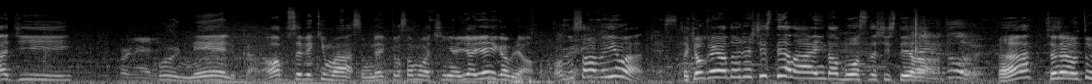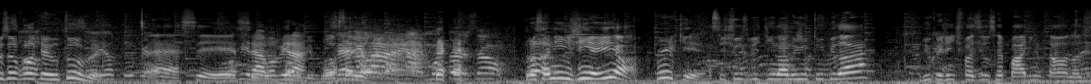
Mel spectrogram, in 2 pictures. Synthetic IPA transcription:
lad͡ʒɪ | koɾnɛkoɾnɛʎʊka̰ɾɐ̰ɔvosevekɪmasɐmunɛkɪt̪ɾosɐmɔt͡ʃĩɲɐiɔiaiɡabɾiɛ̰wõnɐ̃w̃sawvaimɐ̃nʊ | sakiɛwɡɐ̃ɲad̪oɾd͡ʒaʃist̪elaĩd̪ɐbosɐd̪ɐʃist̪elaut̪ub | ɐ̃senɐ̃w̃ɛjut̪ubeɾs̬enɐ̃falokɪɛut̪ubeɾt̪uɛseɛviɾavoviɾad͡ʒɪbosɐiɔamt̪ɾsɐ̃w̃ | t̪ɾosɐnĩʒĩɲɐiɔpoɾkeasiʃt͡ʃiʊzvid͡ʒĩɲ̃lanʊjut̪ubɪla | viwʊkɪɐʒẽnt͡ʃɪ̥faziɐʊshepaɾĩɲt̪ãw̃nɔ

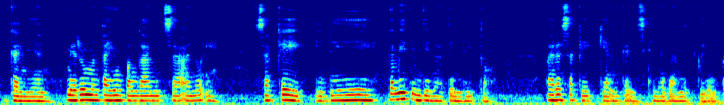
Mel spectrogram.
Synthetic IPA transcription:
ɡɐɲanmɛːɾonmant̪aːjoŋpɐŋɡaːmɪt̪̚sɐʔɐ̰no̰ʔɛ | sɐkɛjk̚ɪd̪eɡɐmiːt̪ɪnd̪ɪnaːt̪ɪnd̪iːt̪o̞ | paːɾɐsɐkɛjkjanka̰jsɡɪnaɡaːmɪt̪̚koja̰np

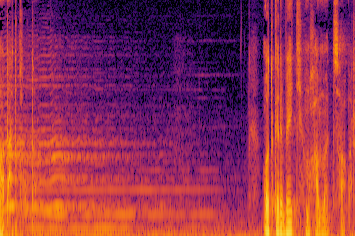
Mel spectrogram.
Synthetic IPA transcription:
ɑːd̪æt̪qʰəlˠd̪ɨ | ot̪kʰʲɪɾbekʲmʊhɑmːæ̰d̪sɑ̰ːbɨɾ

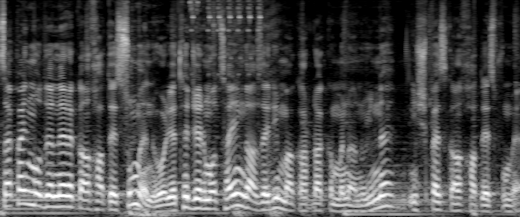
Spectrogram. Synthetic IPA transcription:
sɑkɑjnmɔd̪ɛlnɛɾəkɑnχɑt̪ɛsumɛnvɔɾjɛt̪ʰɛd͡ʒɛɾmɔt͡sʰɑjinɡɑzɛɾimɑkɑɾd̪ɑkəmənɑnujnəint͡ʃʰpɛskɑnχɑt̪ɛsvumɛ̰

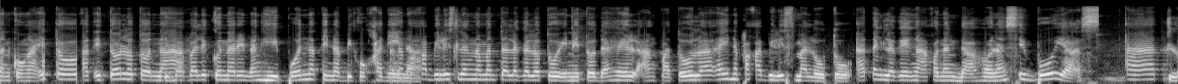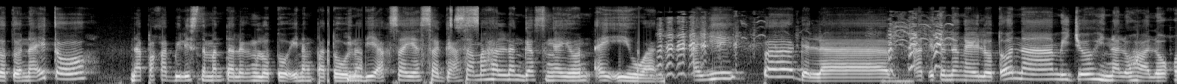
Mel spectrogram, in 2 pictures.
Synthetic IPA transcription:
ɐnkoŋaʔɪt̪o̞ʔɐt̪ʔɪt̪o̞lot̪oʔnɐɪbaːbɐlɪkːonɐɾɪnɐŋɦiːponːɐt̪ɪnɐbɪkokɐniːnɐpɐkɐbɪlɪslɐŋnɐmant̪ɐlɐɡalʊt̪uːʔɪnɪt̪o̞d̪aːɦɪlʔɐ̰ŋpɐt̪uːlɐʔɐjnɐpɐkɐbɪlɪsmɐluːt̪oʔɐt̪nɐɡ̚lɐɡajŋaʔɐko̞nɐŋd̪aːɦonɐŋsɪbuːjɐsʔɐt̪lot̪onɐʔɪt̪o̞ | nɐpɐkɐbɪlɪsnɐmant̪ɐlɐɡaŋlʊt̪uːʔɪnɐŋpɐuːlhɪɐd̪iʔɐksajasɐɡasɐmɐɦalnɐŋɡasŋɐjo̞nɐjʔiːwɐnʔɐji | pɐd̪ɛla | ʔɐt̪ʔɪt̪onɐŋɐjjlot̪oʔnɐmɛd͡ʒoɦɪnaloɦaːloɐko

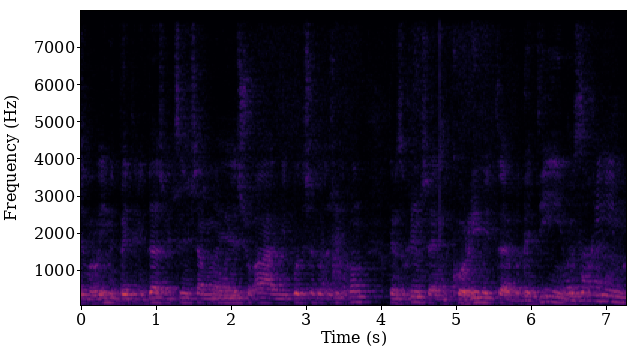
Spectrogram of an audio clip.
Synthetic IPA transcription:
ɛmɾoimɪt̚beɪtamik̚d̪aʃmit͡simʃamʃuʔamɪkod̪əʃakɔd̪aʃimnaχon | atɛmzoχɾimʃehɛmkʰoɾimɪtbɡadimvɪzoχim

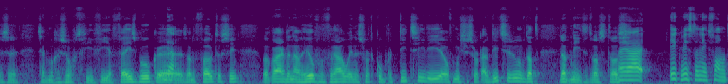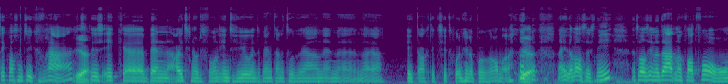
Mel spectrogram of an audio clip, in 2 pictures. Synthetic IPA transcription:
sə | z̥əɛbəməχəzɔχtfiviafejsbukazəɦɑdəfowtosːin | ʋaːrədəɹnawɦɪːlˠvɪːlˠvrʌwənɪnənsʊːɹtkɔmpətitsidiɔfmustjənsʊːɹtawditsidunɔfdɑt | d̥ɑtnitətʋɑsətʋɑnaja | ɪkʋɪstəɹnɪksfɑnʋɑntɪkʋɑsnatyːləkxəvraːxdøsɪkbɛnœ̰ɥtxənowdəxtfʊːrənɪntəɹvjuɛntunbɛnɪk̚daːɹnatuɣəɣaːnɛ̰n̰na̰wja̰ | ɪɡ̚dɑxtɪksɪtxʋownɪndət̚proxrɑma̰nejdɑtʋɑsdɵsniətʋɑsɪndəɹdaːtnɔxʋɑtfoːrɔ

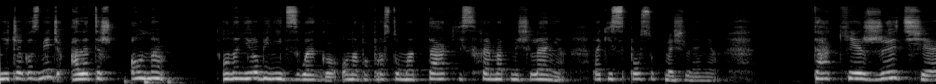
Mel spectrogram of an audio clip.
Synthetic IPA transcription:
ɲit͡ʂɛɡɔzmʲjeɲt͡ɕʔalɛt̪ɛʂɔna | ɔnaɲɛɾɔbʲiɲid̪zzwɛɡɔʔɔnapɔpɾɔst̪umat̪akʲisxɛmat̪mɘɕlɛɲa | t̪akʲispɔsup̚mɘɕlɛɲa | t̪akʲɛʐɘt͡ɕɛ

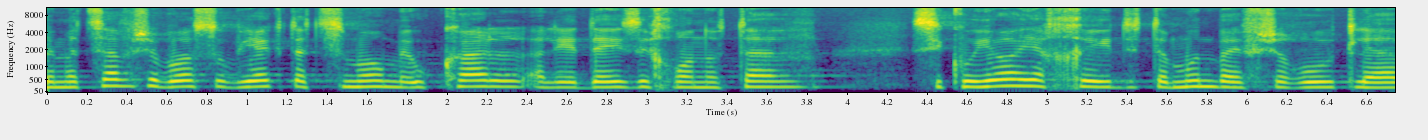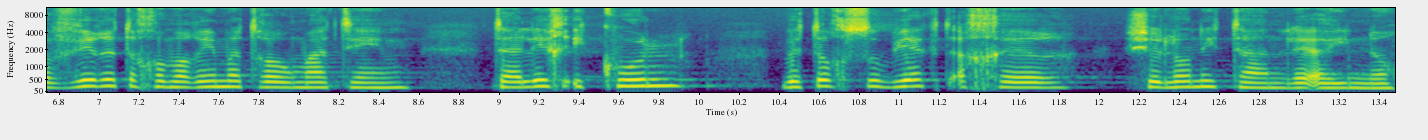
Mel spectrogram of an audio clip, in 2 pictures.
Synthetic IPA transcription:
bemat͡savʃe̞bo̞asubje̞ktat͡smo̞me̞ukʰala̰lje̞de̞jziχʁo̞notav | sikujo̞ajaχidtamunbaefʃaʁutle̞haːviʁetaχo̞maʁimhatʁawmatiːm | taːliχikʰul | be̞to̞χsubje̞ktaχe̞ʁ | ʃe̞lo̞nitanle̞ajno̞

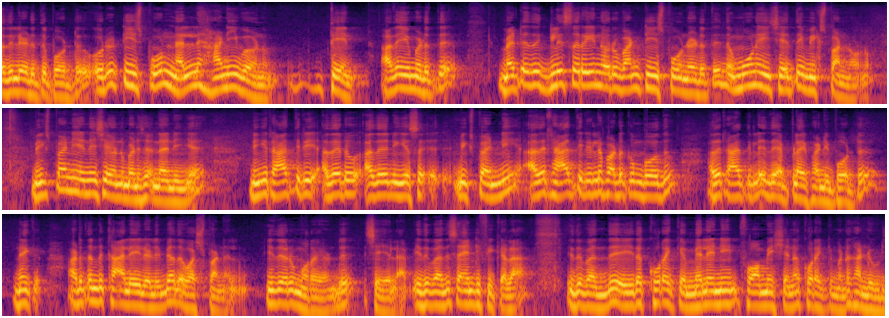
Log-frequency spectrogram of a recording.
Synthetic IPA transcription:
ɐðɪlɛɽɯt̪ːɯpːoːʈːɯ̰ʔɔɾɯʈiːspuːnnɐlːɐɦɐɳiʋeːɳɯ̰mt̪eːnʔɐðɛjɐmɛɽɯt̪ːɯ | mɐʈːɐðɯɡlɪsɐɾɐjɪnɔɾɯʋɐnʈiːspuːnɛɽɯt̪ːɯɪnd̪ɐmuːɳɐseːt̪ːɯmɪkspɐɳːo̰ːɳʊ̰̃m | mɪkspɐɳːiɛnːɐsɛjɾɐɳɯmɐnɛsɐnːaniːŋɡɐ̰ | niːŋɡɐɾaːt̪ːɪɾiʔɐðɐɾɯʔɐðɯniːŋɡɐsmɪkspɐɳːiɐ̰ðɐɾaːt̪ːɪɾilɐpɐɽɯkːɯmpoːðɯɐðɨɾaːt̪ːɪɾilɐɪðɨɐpːɭɐjpɐɳːipoːʈːɯ | nɛkː | ɐɽɯt̪ːɐnɖɯkaːlɐjɪlɛɭɯmbiɐðɐʋɐʂpɐɳːɐ̰lɯ̰m | ɪðɔɾɯmʊrɐ̰jɐ̰ɳɖɯsɛjːɐ̰la̰ːmɪðɯʋɐnd̪ɯsɐjɐɳʈifɪkːɐla̰ːɪðɯʋɐnd̪ɯɪðɐkʊrɐkʲːɯmːɛlɐniːnfoːɾmeːʂɐnɐkʊrɐkʲːɯmɛɳɖɯkɐɳɖɯpɪɽɪt͡ɕː

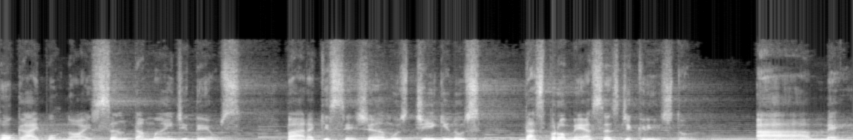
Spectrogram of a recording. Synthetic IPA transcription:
hoɡajpoɾnɔjsɐ̃nt̪ɐmɐ̃j̃d͡ʒɪd̪ews | paɾɐkɪseʒɐ̃mʊzd͡ʒiɡnʊz | d̪ɐspɾomɛsɐzd͡ʒɪkɾist̪ʊ̰ | amẽj̃

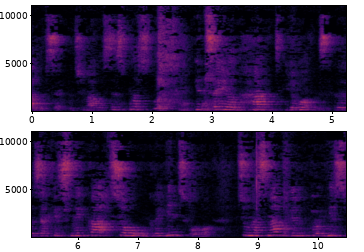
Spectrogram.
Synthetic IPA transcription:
lˠɪwsʲɐpɔt͡ʃɪnɑlˠɪwsʲɐzblˠɔsʲkʊit̪sɛjɔd̪ɦɑt̪jɔɦɔ | zɐxisnɪkɑsʲɔɦɔʔukɾɐjinʲsʲkɔɦɔ | t͡s̪ʲunɐsnɑɦʊʋʲinpɾɔnʲis

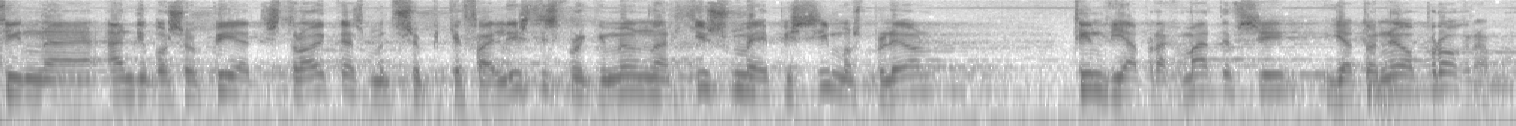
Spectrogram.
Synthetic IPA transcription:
t̪inɐnd̪ipɾo̞so̞piɐt̪i̥st̪ɾo̞ikɐzme̞t̪u̥se̞pi̥ce̞fɐlist̪espɾo̞cime̞nunɐːɾçisume̞ːpisimo̞sple̞o̞n | t̪inðiɐpɾɐɣmɐt̪e̞fsiʝɐt̪o̞ne̞o̞pɾo̞ɣɾɐmɐ

